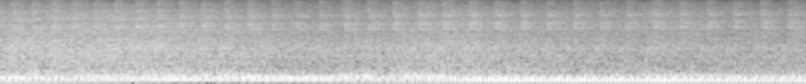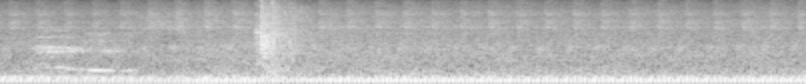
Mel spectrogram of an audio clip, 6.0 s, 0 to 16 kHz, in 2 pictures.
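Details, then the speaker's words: Nissan R32 at idle: steady low idle with a light, quick tick riding over it; one failed secondhand non-OEM hydraulic lifter after high-rpm abuse, not rod knock as first feared. "what you hear if you can hear me is not rodnock it's liftertick one of the lifters on the car failed um now this is pretty bad i mean i honestly thought it was rodnock that scared the crap out of me"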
